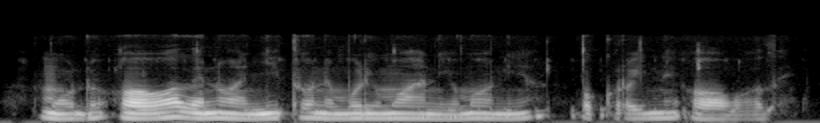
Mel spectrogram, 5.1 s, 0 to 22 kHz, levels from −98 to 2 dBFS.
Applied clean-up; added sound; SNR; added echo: neural mask model Resemble Enhance denoiser.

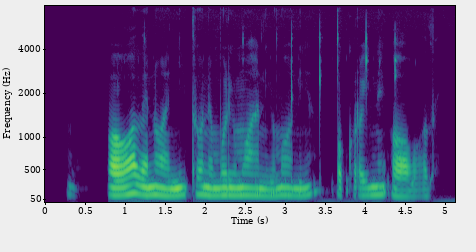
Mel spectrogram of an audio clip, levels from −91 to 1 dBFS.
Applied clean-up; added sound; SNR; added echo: neural mask model DeepFilterNet 3.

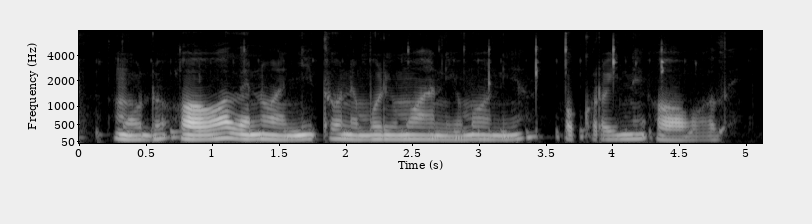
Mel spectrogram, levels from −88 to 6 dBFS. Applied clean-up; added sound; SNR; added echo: neural mask model RNNoise.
